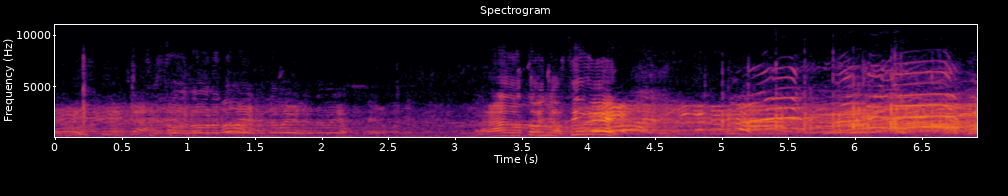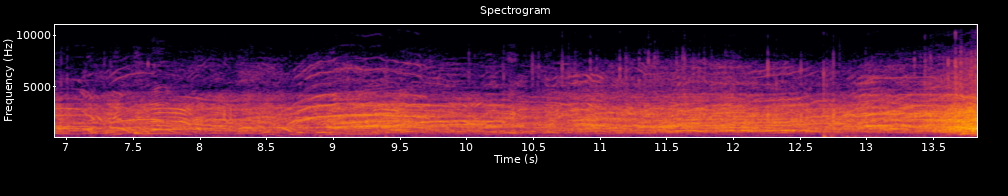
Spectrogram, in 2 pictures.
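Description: A crowd of spectators shouts and cheers outdoors, growing louder.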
